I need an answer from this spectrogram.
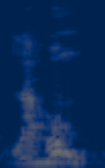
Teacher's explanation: লাম ওপেন থাকবে, আর মিম সাকিন এখানে আমরা এজাহার করব, এখানে গুণা হবে না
